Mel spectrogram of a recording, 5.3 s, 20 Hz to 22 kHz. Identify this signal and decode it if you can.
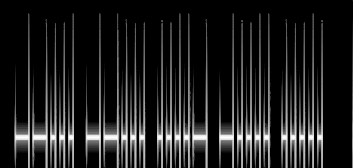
Morse code, heard as a keyed tone, about 18 wpm, 750 Hz. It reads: 77465
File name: numbers / V2-morse-clicks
